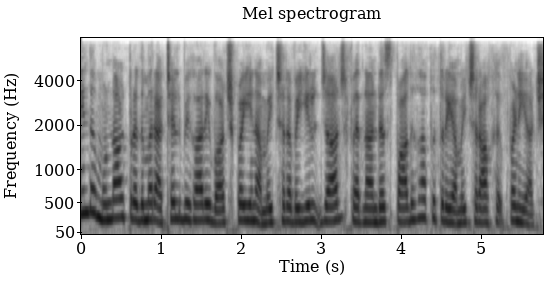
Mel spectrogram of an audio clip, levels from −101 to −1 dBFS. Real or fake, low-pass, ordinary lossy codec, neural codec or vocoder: fake; 7.2 kHz; none; codec, 16 kHz, 4.8 kbps, FACodec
